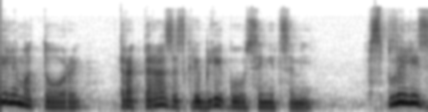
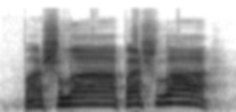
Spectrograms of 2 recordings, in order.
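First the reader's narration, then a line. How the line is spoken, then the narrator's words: Shouting. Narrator (Russian): кричал Аркадий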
